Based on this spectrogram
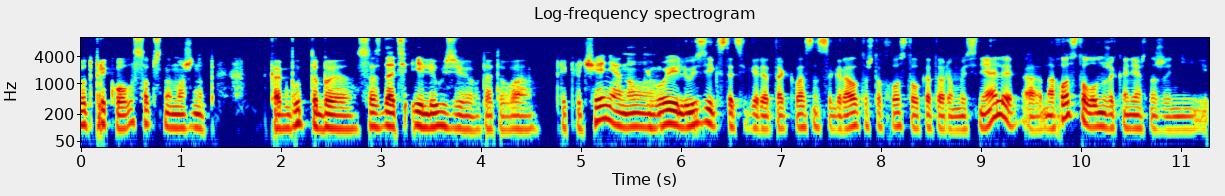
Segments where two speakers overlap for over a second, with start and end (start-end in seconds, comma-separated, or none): none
